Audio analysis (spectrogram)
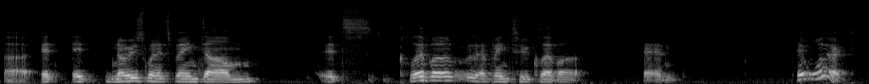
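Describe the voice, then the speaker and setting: A man's voice: medium pitch, big pitch swings, slow, dark tone. A man giving a casual spoken film review, rambling and conversational, with frequent restarts.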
